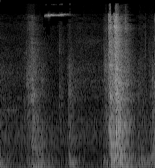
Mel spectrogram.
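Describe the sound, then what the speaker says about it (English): A door swings and bangs shut in a classroom, two dull thuds about three quarters of a second apart, the second louder and heavier, with faint room noise around them. "Gosh, she's good at slamming doors"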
